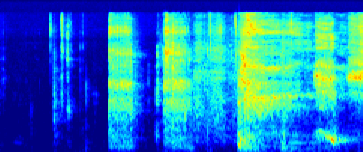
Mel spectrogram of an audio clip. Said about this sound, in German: Stille. Man hört nur Schlürfen.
